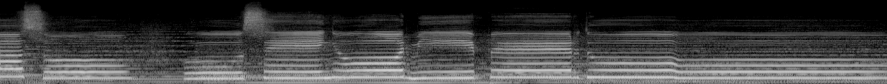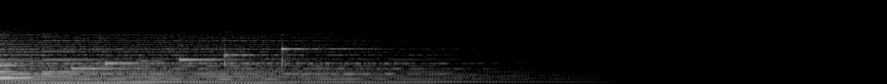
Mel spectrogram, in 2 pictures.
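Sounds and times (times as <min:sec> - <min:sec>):
soprano singing: 0:00.0 - 0:13.5.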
